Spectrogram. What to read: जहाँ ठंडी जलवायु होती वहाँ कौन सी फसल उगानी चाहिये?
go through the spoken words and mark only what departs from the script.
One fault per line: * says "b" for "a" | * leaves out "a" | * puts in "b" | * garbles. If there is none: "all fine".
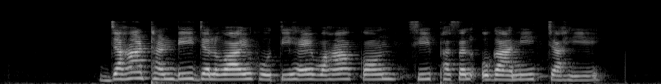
* puts in "है"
